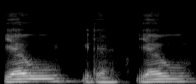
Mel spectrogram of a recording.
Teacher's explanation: Itu jangan condong ke o, yau, tapi condongnya ke u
